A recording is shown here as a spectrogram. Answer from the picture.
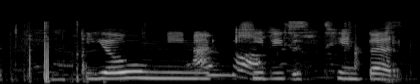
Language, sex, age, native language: Icelandic, female, 10, Icelandic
